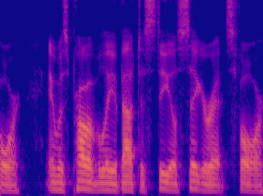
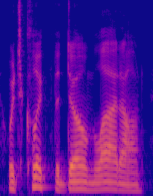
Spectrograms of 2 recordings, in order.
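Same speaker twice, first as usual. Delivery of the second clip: usual speaking voice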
